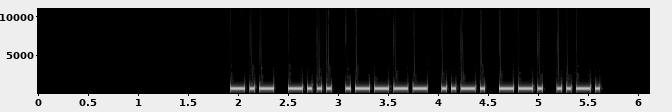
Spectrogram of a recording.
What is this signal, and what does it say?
Morse code, heard as a keyed tone, about 25 wpm, 700 Hz. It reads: KB1FGF
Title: USA Call Signs - 6 Characters - Repeated 2x - 25wpm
